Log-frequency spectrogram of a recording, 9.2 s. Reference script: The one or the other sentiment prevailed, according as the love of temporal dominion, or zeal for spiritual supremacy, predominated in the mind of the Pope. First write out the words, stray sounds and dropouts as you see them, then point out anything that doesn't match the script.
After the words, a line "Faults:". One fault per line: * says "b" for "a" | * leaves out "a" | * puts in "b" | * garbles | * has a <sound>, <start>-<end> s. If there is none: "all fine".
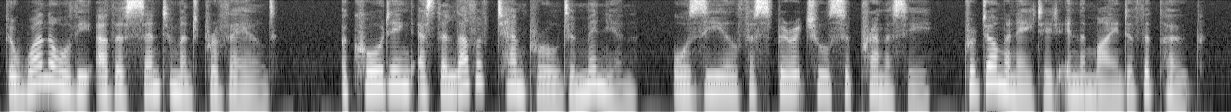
The one or the other sentiment prevailed, according as the love of temporal dominion, or zeal for spiritual supremacy, predominated in the mind of the Pope.
Faults:
all fine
